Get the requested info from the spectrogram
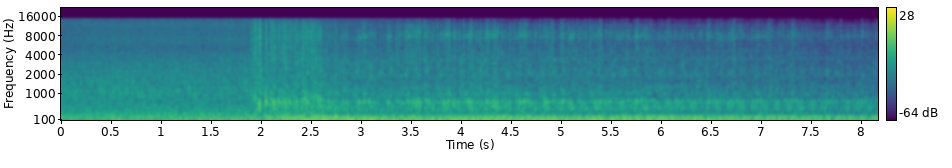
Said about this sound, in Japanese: こんな草の中でなぜボートを止めさせる。 おい、エンジンを切るんだ。音を出すな。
